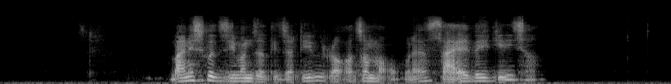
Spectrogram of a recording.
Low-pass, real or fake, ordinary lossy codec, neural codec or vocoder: 9.9 kHz; fake; AAC, 32 kbps; autoencoder, 22.05 kHz, a latent of 192 numbers a frame, VITS, trained on many speakers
